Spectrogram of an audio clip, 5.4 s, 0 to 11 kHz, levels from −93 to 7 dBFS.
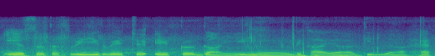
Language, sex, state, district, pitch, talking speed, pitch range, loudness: Punjabi, female, Punjab, Kapurthala, 195 Hz, 100 wpm, 185-200 Hz, -16 LUFS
